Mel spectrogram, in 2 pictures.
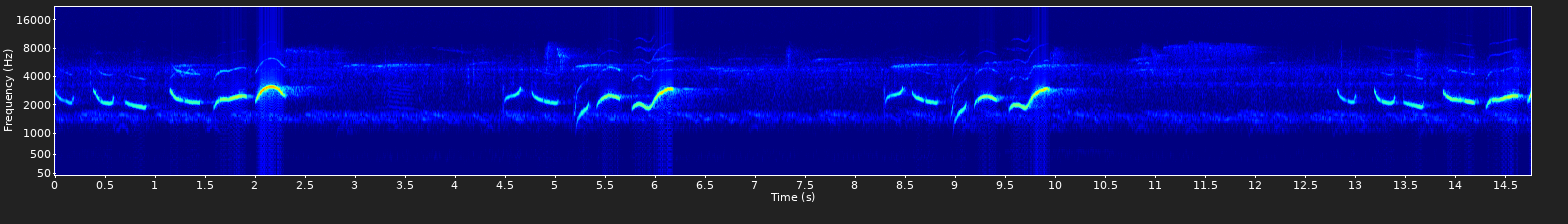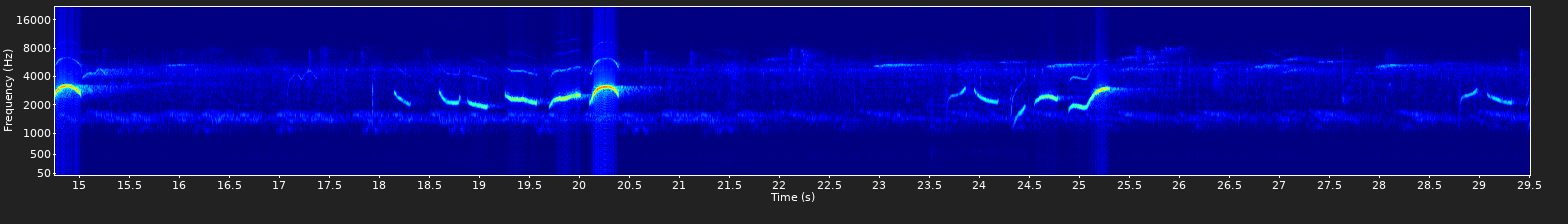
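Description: A songbird repeating one short song every four to five seconds: a quick run of whistled notes that grows louder and higher, ending in a loud rising whistle. A steady, faint high-pitched chorus runs underneath.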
